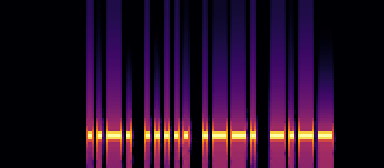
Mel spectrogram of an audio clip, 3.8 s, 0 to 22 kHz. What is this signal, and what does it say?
Morse code, heard as a keyed tone, about 25 wpm, 700 Hz. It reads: F5PY
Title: DXCC-100 Call Signs - 4 Characters - Repeated 3x - 25wpm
